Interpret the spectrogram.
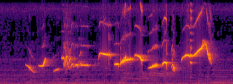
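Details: Lure song of an Oriental magpie-robin (kacer), played to provoke other magpie-robins into full song: a continuous four-second string of sweet whistles, quick trills and sharp upward-sliding notes, bright and varied.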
